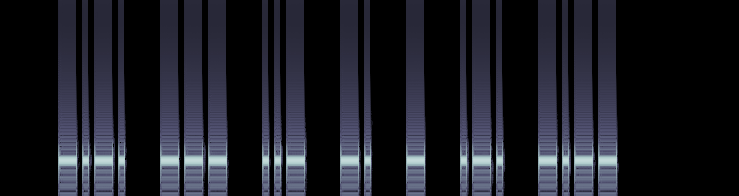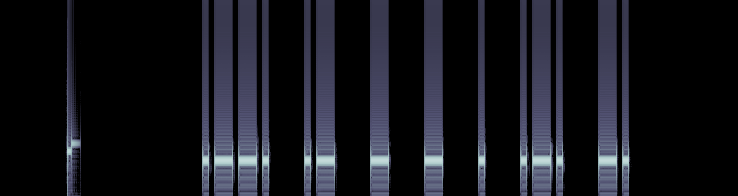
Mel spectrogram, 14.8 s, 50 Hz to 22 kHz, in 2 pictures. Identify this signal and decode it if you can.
Morse code, heard as a keyed tone, about 20 wpm, spaced as for 14 wpm, 700 Hz. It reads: COUNTRY PATTERN
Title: 2x Character Spacing - Top 500 Words - 20wpm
